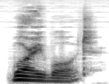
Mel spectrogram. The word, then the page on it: worrywart: Australian English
